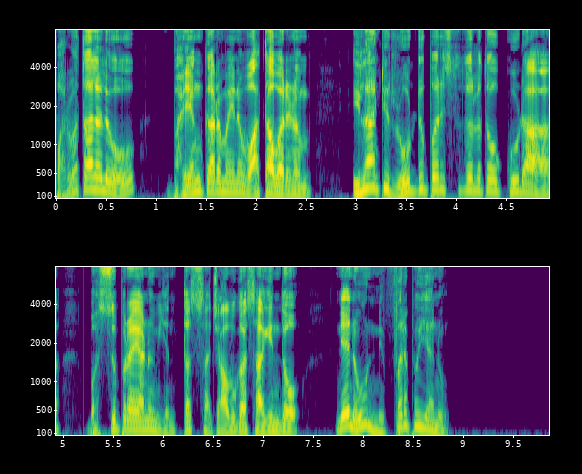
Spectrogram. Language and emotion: Telugu, surprised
